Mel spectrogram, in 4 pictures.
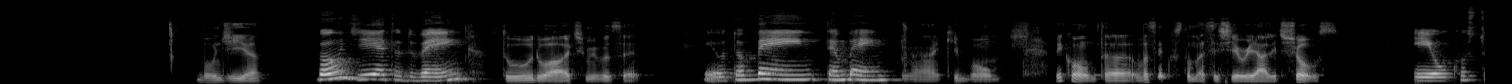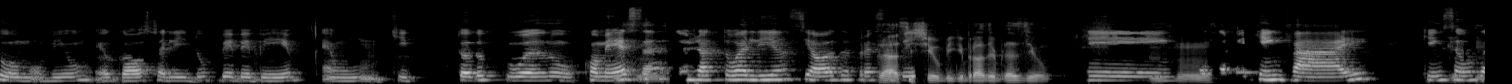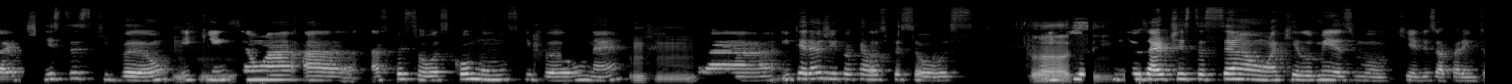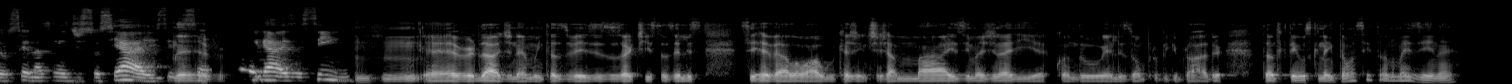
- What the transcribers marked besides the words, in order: in English: "reality"; other background noise; tapping; distorted speech
- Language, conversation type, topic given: Portuguese, unstructured, Qual é o impacto dos programas de realidade na cultura popular?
